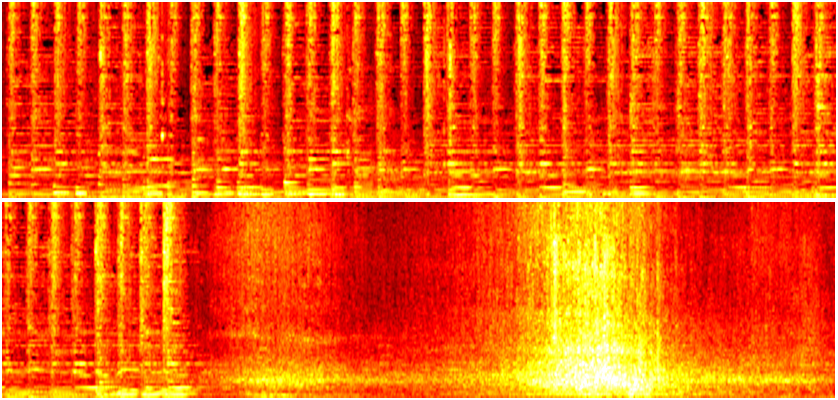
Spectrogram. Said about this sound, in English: What a lot of noise! It's a busy day outside my window. Lots of deliveries and people driving their cars.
